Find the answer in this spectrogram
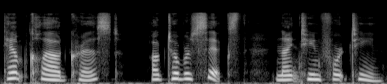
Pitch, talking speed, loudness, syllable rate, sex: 220 Hz, 95 wpm, -17 LUFS, 3.7 syllables/s, female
